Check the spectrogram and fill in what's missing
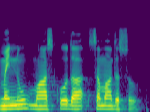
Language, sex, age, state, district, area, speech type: Punjabi, male, 18-30, Punjab, Patiala, urban, read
